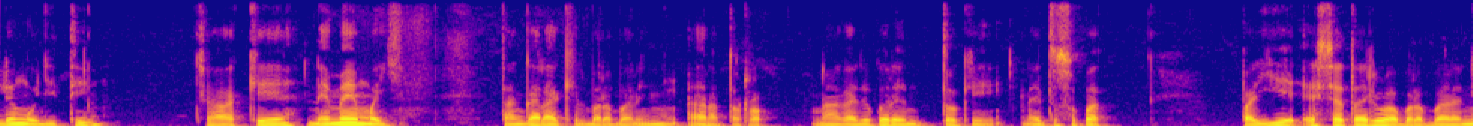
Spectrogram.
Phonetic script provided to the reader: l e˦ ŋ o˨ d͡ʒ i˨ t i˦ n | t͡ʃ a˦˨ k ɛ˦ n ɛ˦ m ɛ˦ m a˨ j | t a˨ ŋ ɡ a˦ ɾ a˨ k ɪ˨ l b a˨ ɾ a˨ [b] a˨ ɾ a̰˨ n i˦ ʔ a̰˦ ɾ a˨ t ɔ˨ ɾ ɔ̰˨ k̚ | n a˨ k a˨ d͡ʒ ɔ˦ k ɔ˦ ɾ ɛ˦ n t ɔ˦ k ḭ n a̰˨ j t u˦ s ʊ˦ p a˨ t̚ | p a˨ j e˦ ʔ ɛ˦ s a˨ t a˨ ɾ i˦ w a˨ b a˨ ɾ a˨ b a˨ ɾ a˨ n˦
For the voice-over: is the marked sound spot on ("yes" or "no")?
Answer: yes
